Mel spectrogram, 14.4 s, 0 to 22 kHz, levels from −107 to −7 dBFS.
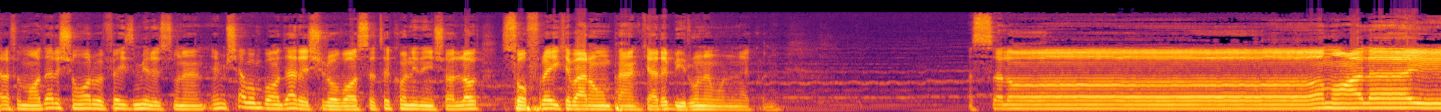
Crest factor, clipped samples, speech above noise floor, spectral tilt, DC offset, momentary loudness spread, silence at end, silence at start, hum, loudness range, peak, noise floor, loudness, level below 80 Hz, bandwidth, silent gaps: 14 dB; under 0.1%; 30 dB; -3.5 dB/octave; under 0.1%; 8 LU; 0 s; 0 s; none; 9 LU; 0 dBFS; -44 dBFS; -13 LUFS; -54 dBFS; 15.5 kHz; none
